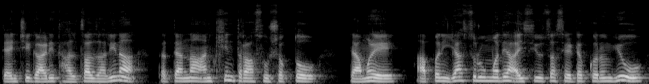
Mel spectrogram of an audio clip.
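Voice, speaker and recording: A man's voice: a little high, steady tone, mellow, lightly acted. A man voicing a serious middle-aged doctor giving grim news in a retold drama. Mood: grave. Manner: serious, measured, quick explanation. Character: grave, calm middle-aged male doctor.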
